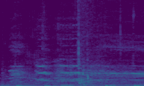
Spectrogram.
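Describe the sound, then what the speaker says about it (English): Rooster crowing in the strategy game Diplomacy Is Not An Option, a single faint, quiet call over the game's background ambience. "Stop, rooster, please."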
